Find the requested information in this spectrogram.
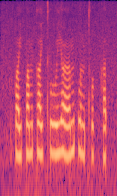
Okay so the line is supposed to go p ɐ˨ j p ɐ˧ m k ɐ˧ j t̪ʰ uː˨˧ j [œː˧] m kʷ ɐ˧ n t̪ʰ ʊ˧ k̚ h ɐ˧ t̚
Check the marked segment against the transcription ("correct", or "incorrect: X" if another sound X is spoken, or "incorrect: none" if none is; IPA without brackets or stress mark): incorrect: œː˨˥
